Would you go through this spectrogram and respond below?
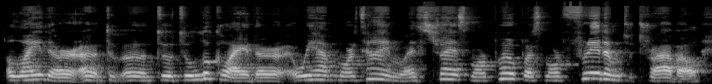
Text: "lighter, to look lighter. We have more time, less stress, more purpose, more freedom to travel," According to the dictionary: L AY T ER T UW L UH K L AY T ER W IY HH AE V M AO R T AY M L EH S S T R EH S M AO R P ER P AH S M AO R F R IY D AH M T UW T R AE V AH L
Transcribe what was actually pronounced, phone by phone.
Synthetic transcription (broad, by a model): L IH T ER T UW L UH K L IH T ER W IY HH AE V M AO R T AY M L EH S S T R EH S M AO R P ER P AH S M AO R F R IY D AH M T UW T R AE V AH L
